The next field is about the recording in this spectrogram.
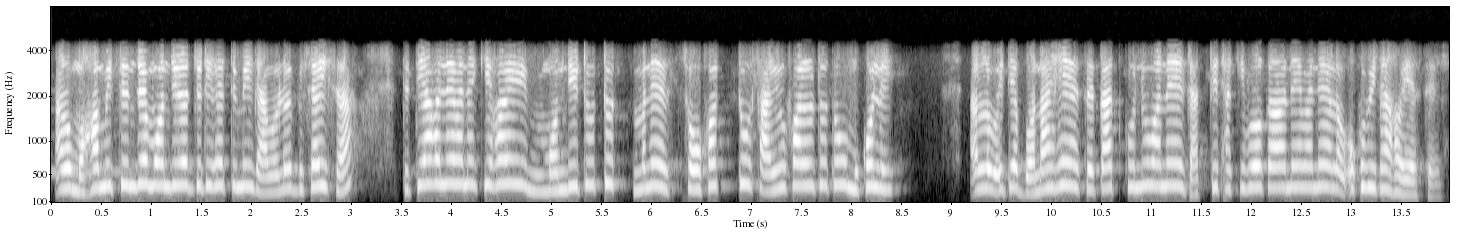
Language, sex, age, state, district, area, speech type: Assamese, female, 45-60, Assam, Nagaon, rural, conversation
